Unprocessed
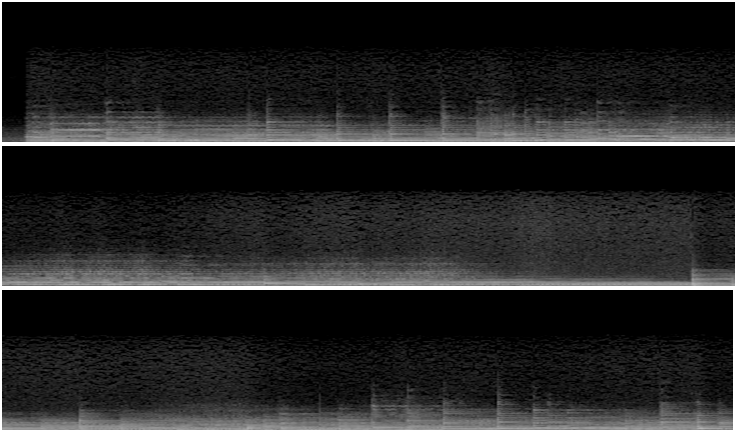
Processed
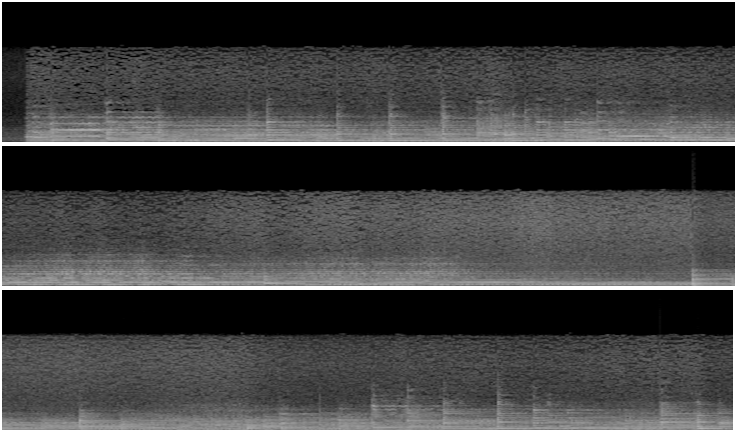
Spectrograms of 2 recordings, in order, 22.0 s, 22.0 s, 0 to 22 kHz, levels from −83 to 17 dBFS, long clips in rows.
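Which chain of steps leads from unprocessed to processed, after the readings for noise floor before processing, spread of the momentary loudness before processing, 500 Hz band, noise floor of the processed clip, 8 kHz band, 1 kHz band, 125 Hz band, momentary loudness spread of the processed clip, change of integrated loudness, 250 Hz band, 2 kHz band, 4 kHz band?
-27 dBFS, 3 LU, +2.5 dB, -24 dBFS, +18.5 dB, +6.0 dB, -6.0 dB, 4 LU, +4.5 dB, -0.5 dB, +10.0 dB, +13.5 dB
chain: tilt EQ +4 dB/octave; echo that smears into a reverb 1493 ms, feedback 65%, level -13.5 dB; trim +6 dB

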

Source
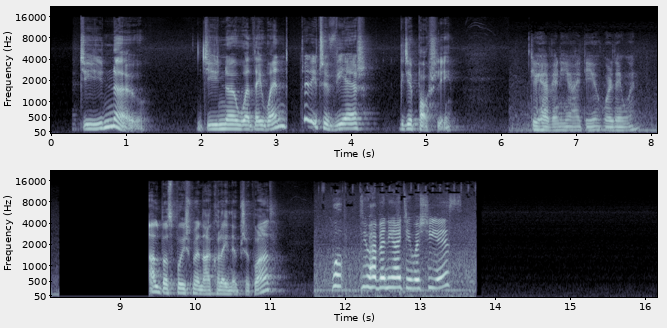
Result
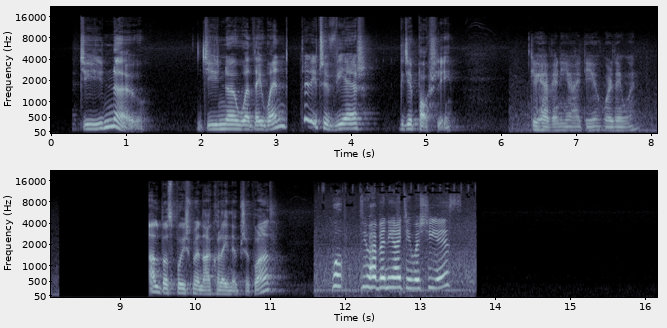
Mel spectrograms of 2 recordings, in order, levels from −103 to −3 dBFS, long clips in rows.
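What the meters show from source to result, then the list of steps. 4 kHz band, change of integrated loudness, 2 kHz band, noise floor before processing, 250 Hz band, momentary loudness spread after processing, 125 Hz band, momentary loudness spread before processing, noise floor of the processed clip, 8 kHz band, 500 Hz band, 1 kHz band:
-6.5 dB, -7.5 dB, -6.5 dB, -82 dBFS, -9.0 dB, 16 LU, -12.5 dB, 14 LU, under -85 dBFS, -6.5 dB, -7.5 dB, -7.0 dB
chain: bass shelf 140 Hz -12 dB; trim -6.5 dB

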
